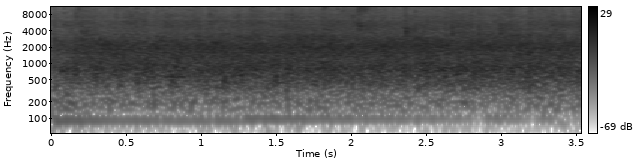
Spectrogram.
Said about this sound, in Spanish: Estos 10 mandamientos se merecen un aplauso.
